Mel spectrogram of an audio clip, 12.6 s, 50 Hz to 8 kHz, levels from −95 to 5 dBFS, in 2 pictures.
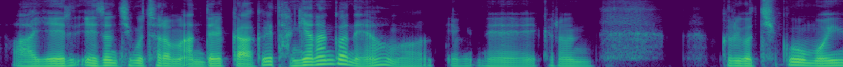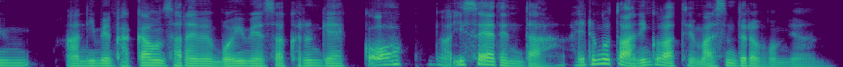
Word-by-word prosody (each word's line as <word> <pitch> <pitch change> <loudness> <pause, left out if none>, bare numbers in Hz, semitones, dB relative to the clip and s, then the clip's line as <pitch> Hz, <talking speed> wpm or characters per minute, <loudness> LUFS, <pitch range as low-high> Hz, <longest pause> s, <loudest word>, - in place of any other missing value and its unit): '아 95 -1 -2
예 105 +1 +4
예전 125 0 +2
친구처럼 110 -3 0
안 95 -1 -1
될까?' 100 -2 +3
그게 150 - 0
당연한 145 +11 +3
거네요. 145 - +1
뭐 95 -3 -6 0.2
이거 100 0 -9
네 95 -3 -6
그런 95 -1 -6 1.0
그리고 110 -2 +1
'친구 135 +6 +1
모임 120 +2 0 0.3
아니면 110 +2 0
가까운 125 +6 +2
사람의 110 -3 0
모임에서 105 0 0
그런 120 +1 -4
게 110 -2 -2
꼭 160 +5 +1 0.3
어 140 - -6
있어야 160 -1 +4
된다.' 100 - -4
이런 185 - 0
것도 200 -1 +4
아닌 130 - +4
것 - - -1
같아요 110 -1 +1
말씀 95 +6 0
들어보면. 90 -4 -4
110 Hz, 335 characters per minute, -25 LUFS, 100-120 Hz, 1.0 s, 예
